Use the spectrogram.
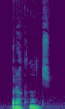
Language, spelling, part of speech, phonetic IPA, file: Polish, braknąć, verb, [ˈbraknɔ̃ɲt͡ɕ], LL-Q809 (pol)-braknąć.wav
